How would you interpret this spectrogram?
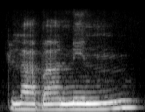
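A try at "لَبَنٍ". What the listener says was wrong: थोड़ा सा नून की आवाज निकालें. ला नहीं बोलें. ल ल लबानिन.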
